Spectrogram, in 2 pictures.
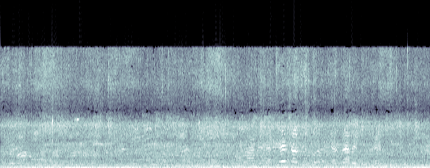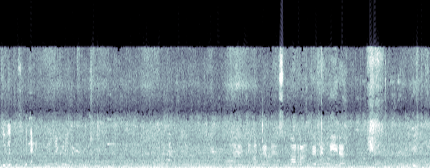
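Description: Outdoor fairground crowd: scattered background voices of passers-by over a steady low rumble.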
